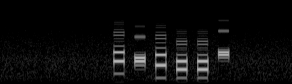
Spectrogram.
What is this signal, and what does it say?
Multi-frequency trunk signalling (R1, as on North American trunks), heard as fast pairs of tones, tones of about 100 ms. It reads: KP 6822 ST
